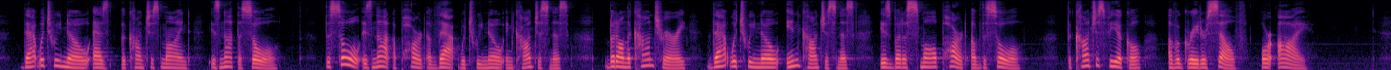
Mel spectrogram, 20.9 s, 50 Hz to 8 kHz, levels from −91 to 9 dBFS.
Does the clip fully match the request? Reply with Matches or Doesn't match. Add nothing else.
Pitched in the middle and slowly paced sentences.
Doesn't match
